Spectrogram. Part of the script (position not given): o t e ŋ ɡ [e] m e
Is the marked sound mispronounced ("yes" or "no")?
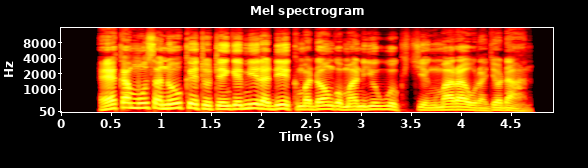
no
